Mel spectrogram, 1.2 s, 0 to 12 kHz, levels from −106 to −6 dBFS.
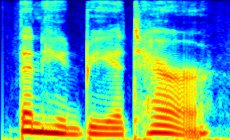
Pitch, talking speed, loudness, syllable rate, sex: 170 Hz, 260 wpm, -18 LUFS, 6.5 syllables/s, female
